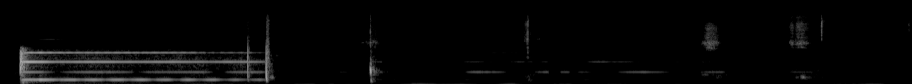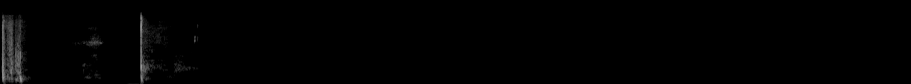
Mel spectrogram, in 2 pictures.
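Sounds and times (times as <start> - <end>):
meditation bell ringing: 0.2 - 2.7, 4.6 - 6.8.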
